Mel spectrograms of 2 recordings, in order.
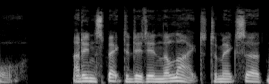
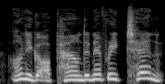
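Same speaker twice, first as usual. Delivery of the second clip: frantic excuse; 10 semitones higher, 5 dB louder, faster than usual. Acted. Blakely pleads excuses.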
